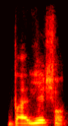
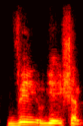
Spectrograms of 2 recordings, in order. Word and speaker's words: variation: Now, a typical Nigerian will say variation, variation, but it's not variation, it's variation, variation.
